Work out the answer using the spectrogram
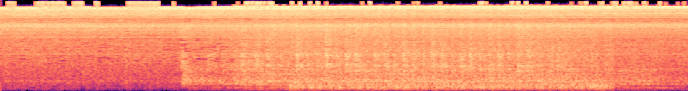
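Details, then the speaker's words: CompAir mobile air compressor diesel engine, fuel bled to injectors; it chugs along under a loud, rising hiss that swells for several seconds then eases, starting out okay then worsening. Overheating from coolant loss, suspected radiator problem. "is well that's the best yet starts out okay and then it goes to hell we seem to have a radiator problem too"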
